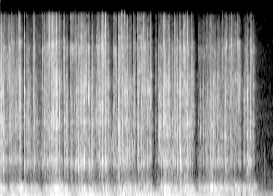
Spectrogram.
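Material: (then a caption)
Plastic. Fast, continuous typing with both hands and long nails on a full-size black plastic computer keyboard with hollow plastic keys produces a dense stream of bright, clicky taps over a steady low hum. The typing stops just before the end, leaving only quiet background.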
